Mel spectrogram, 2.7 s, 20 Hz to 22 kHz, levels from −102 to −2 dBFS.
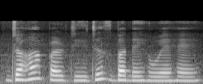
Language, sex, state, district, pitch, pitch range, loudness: Hindi, female, Madhya Pradesh, Bhopal, 205 Hz, 195-235 Hz, -19 LUFS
